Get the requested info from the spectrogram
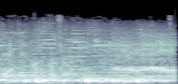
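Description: Stadium cheering music with many voices singing and chanting along, steady and fairly loud throughout.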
